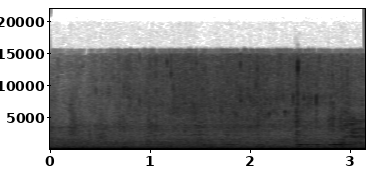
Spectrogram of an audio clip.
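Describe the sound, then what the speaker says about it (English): Butter in a preheated skillet gives off a faint, steady sizzle under a constant low hum, with no talking. "we're going to butter our preheated skillet"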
